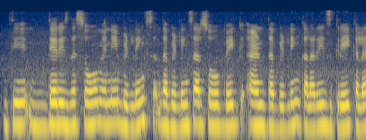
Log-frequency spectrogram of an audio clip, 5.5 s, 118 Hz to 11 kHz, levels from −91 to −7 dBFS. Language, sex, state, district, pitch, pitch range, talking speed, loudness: English, female, Maharashtra, Gondia, 190 Hz, 185-200 Hz, 205 wpm, -15 LUFS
